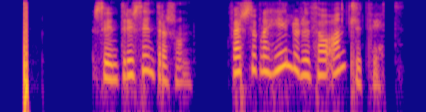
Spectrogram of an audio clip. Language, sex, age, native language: Icelandic, female, 40-49, Icelandic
